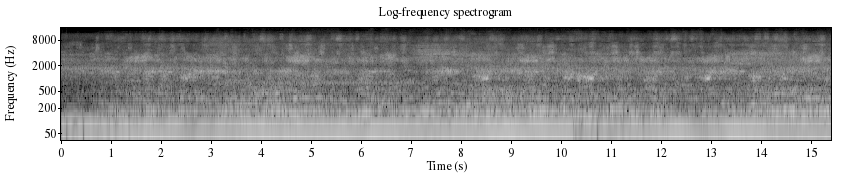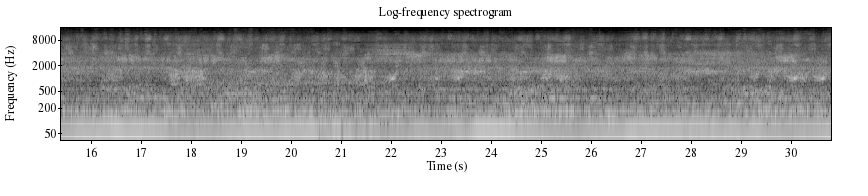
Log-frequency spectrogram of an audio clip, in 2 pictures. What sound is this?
Heavily relying on granular synthesis and convolution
